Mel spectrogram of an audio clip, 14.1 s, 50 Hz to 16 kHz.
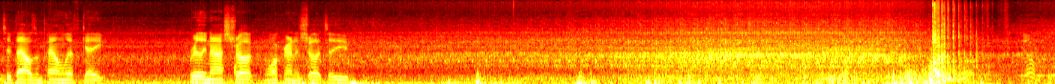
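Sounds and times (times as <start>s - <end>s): truck engine idling: 0.0s - 14.0s
irregular low thumps: 3.1s - 9.6s.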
